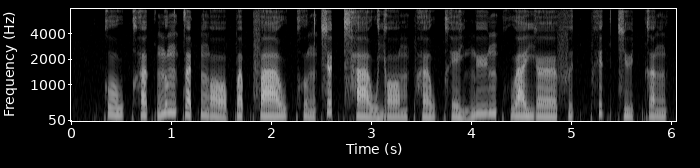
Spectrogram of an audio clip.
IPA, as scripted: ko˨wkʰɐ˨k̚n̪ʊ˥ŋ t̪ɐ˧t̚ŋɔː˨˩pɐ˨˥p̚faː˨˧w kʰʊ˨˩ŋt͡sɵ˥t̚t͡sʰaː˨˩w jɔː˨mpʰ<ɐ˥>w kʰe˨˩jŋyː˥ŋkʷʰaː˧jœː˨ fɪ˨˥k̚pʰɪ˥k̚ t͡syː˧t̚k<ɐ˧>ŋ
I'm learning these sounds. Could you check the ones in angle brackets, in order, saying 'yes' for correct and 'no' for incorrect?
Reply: no, yes

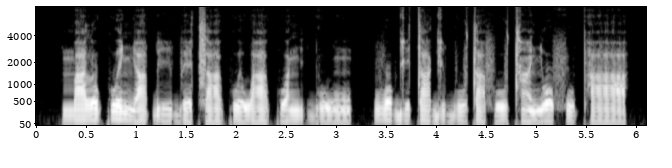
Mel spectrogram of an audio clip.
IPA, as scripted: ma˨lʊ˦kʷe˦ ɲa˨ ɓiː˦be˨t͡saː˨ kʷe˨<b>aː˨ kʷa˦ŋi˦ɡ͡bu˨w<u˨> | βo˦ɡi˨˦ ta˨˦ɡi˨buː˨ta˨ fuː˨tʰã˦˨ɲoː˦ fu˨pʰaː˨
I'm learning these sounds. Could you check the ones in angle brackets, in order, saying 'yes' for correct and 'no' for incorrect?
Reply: no, no

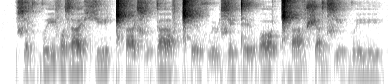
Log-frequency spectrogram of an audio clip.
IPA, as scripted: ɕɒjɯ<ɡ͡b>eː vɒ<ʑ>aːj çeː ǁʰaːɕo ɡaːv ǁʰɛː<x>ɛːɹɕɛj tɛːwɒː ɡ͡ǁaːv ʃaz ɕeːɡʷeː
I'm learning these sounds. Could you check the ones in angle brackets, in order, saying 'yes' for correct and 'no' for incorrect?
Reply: no, no, no

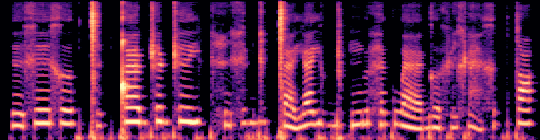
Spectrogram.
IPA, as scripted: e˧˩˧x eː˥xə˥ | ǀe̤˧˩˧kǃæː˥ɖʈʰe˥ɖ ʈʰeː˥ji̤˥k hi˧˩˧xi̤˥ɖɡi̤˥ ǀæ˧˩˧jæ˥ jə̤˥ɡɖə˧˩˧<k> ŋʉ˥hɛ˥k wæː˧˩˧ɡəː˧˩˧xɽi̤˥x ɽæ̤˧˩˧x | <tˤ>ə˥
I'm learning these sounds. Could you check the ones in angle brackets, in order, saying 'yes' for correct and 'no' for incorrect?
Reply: yes, yes

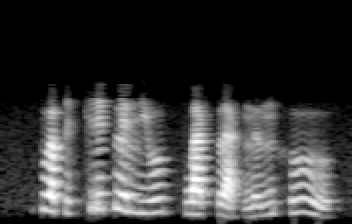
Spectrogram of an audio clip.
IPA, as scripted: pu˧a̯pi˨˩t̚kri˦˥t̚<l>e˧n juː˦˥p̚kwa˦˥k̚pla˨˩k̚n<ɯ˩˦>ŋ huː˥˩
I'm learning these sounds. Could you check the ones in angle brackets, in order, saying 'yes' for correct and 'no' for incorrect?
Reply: yes, no

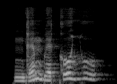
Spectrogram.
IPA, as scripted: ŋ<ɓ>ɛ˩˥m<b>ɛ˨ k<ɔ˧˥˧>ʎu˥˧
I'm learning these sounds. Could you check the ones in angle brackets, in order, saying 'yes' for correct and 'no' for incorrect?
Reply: no, yes, no

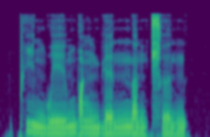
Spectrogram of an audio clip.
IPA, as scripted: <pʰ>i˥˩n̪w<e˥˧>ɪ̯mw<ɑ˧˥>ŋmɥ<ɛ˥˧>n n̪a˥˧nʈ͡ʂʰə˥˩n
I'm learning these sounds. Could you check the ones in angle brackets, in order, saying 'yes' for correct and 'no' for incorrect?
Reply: yes, no, no, no

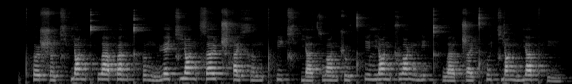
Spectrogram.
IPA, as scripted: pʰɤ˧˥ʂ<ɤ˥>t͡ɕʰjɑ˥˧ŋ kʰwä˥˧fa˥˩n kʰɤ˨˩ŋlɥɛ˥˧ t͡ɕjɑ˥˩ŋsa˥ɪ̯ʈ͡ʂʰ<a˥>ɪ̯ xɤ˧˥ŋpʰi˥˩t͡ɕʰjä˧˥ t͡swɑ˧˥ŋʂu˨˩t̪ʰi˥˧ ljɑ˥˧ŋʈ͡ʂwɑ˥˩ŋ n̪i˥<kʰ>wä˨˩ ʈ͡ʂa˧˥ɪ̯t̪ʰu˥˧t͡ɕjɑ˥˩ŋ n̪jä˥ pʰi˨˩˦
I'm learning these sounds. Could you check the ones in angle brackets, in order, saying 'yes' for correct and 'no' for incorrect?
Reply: no, no, yes

